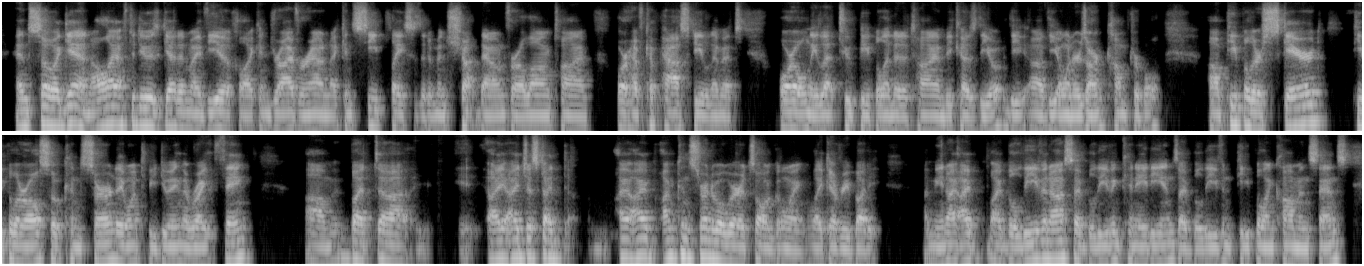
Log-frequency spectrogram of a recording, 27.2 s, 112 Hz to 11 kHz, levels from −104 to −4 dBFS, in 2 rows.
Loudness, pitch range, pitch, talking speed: -34 LUFS, 105-120 Hz, 110 Hz, 230 wpm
